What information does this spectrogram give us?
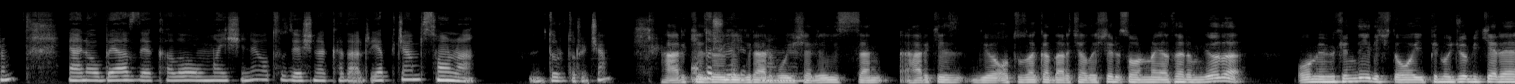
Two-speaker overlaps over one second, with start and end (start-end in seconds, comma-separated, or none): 6.9-8.1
